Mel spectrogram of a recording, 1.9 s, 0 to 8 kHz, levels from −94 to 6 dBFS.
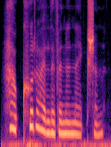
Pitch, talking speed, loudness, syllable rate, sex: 210 Hz, 195 wpm, -16 LUFS, 5.5 syllables/s, female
